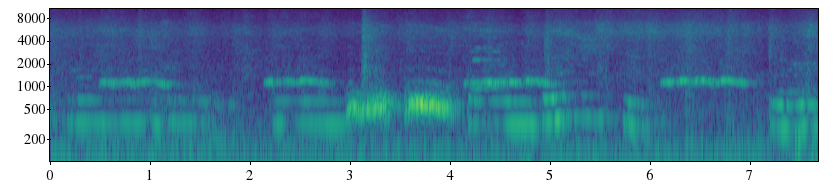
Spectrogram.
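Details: Caged spotted dove at a bird breeder's aviary in Ba Vì district, Hanoi, northern Vietnam, giving a short, low, throaty cooing burst mid-clip, among steady tonal whistles from other birds and faint background murmur.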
